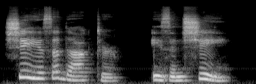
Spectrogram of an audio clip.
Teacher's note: A última palavra, she, é o som mais forte da minha pergunta. É quando eu elevo a minha voz. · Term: rising intonation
